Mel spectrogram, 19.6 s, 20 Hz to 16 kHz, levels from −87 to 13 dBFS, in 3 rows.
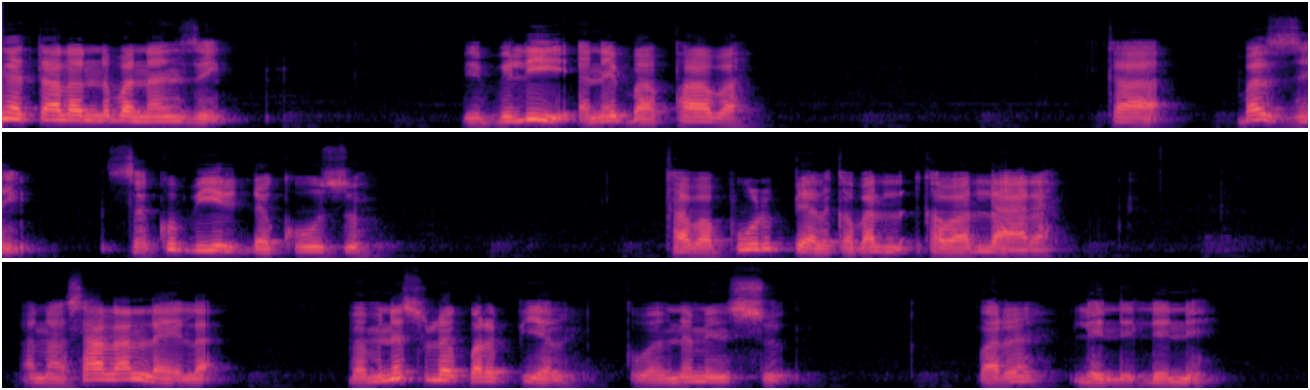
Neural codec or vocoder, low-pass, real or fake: none; 14.4 kHz; real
